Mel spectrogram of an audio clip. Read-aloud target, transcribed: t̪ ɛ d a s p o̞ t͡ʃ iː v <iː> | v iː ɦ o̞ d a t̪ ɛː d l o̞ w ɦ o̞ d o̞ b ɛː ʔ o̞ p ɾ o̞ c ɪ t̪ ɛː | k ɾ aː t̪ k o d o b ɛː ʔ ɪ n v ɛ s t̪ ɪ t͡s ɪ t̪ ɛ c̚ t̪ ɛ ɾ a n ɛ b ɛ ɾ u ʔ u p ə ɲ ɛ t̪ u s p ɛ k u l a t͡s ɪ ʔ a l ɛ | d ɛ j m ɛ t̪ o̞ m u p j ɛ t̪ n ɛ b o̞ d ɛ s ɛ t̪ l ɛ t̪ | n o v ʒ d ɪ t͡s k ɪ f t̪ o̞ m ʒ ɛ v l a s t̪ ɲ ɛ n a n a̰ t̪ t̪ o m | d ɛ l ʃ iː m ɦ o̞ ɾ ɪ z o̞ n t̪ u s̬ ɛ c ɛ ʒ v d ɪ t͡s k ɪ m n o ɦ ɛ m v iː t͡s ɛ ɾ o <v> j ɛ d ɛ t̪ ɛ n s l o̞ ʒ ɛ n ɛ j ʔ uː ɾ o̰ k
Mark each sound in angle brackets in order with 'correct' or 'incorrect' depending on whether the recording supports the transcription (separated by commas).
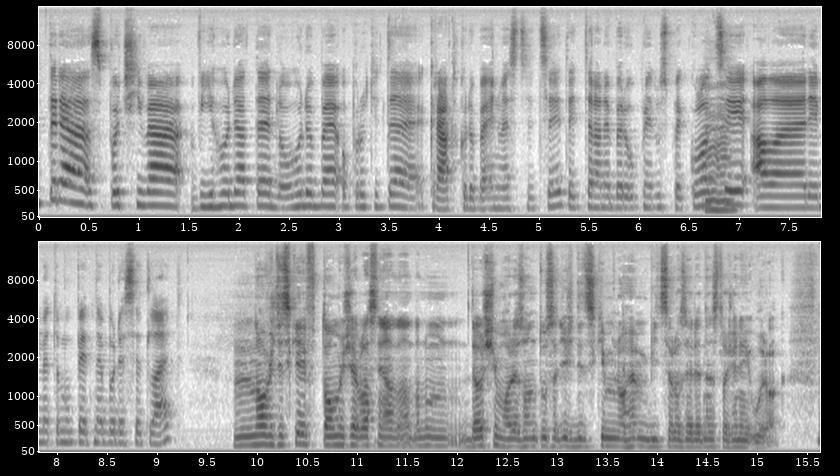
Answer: incorrect, incorrect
